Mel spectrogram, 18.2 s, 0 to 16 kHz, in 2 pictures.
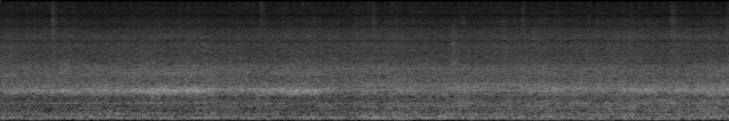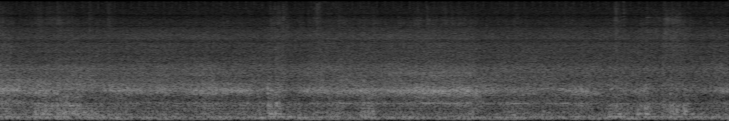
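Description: Class 321 electric multiple unit at speed, heard from inside the carriage: a steady low rumble of wheels on the rails with a mid-pitched hum over it, and a few light knocks from the running gear.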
